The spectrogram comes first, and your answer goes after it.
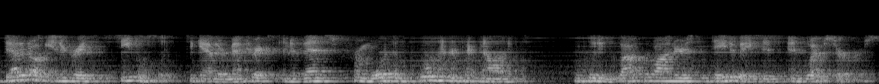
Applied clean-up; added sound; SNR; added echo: neural separator model SepFormer DNS4.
